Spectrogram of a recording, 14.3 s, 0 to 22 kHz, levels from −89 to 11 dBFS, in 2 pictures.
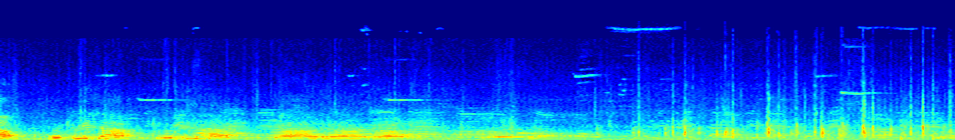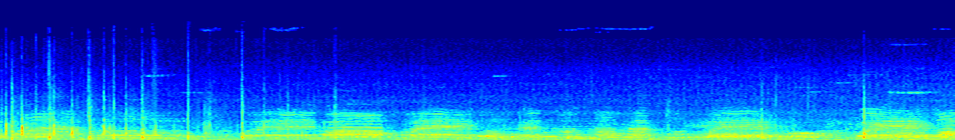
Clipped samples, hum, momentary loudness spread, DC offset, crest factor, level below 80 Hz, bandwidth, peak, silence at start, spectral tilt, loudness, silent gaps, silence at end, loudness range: under 0.1%; none; 13 LU; under 0.1%; 22 dB; -44 dBFS; 18 kHz; 0 dBFS; 0 s; -5 dB/octave; -24 LUFS; none; 0 s; 8 LU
